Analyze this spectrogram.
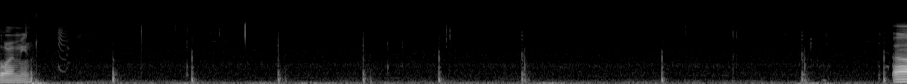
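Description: Soft knocks of wooden blocks being broken repeat at a steady pace.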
